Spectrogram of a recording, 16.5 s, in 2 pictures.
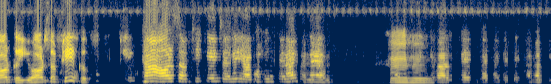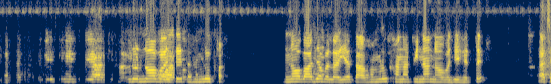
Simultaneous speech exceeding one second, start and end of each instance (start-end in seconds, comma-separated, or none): none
